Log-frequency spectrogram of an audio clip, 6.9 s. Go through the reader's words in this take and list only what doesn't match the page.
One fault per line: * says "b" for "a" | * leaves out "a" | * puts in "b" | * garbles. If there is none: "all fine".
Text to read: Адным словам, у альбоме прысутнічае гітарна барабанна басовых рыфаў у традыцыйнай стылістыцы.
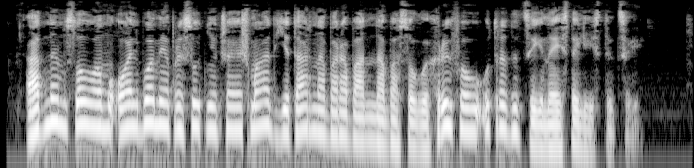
* puts in "шмат"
